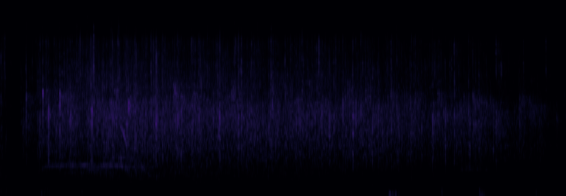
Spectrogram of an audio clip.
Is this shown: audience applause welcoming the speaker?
yes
